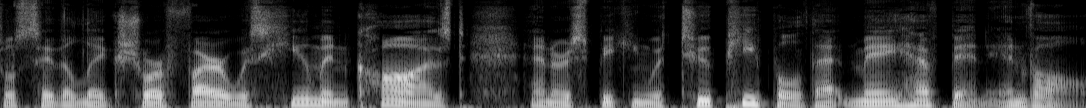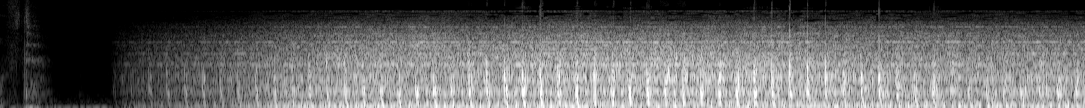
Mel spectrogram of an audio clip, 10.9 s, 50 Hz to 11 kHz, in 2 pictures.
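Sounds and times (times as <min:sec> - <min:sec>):
speech: 0:00.0 - 0:06.4
helicopter rotor chop while pulling water from a reservoir: 0:06.1 - 0:10.8.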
